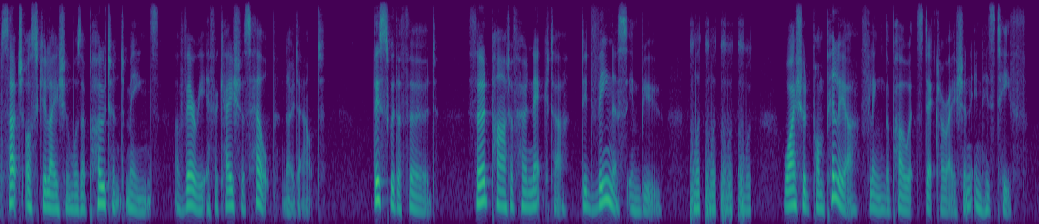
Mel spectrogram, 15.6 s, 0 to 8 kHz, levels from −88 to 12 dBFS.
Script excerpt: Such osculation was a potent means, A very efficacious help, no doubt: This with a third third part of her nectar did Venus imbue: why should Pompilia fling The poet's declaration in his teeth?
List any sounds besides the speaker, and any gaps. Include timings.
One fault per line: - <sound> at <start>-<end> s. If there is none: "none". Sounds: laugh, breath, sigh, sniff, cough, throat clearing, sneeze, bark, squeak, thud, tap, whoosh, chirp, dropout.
- laugh at 10.3-11.3 s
